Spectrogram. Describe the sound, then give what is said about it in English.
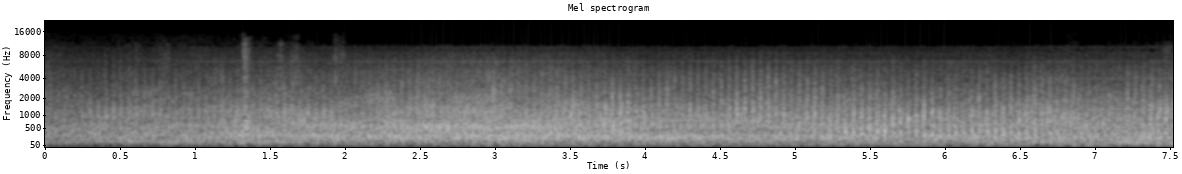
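A helicopter drones steadily in flight, loaded with measuring equipment, mostly bags of 10-foot-long aluminium poles, with the front seat removed. Its dense engine roar and rapid rotor chop fill the whole stretch, loud as heard from inside the cabin. “The helicopter pilot on board, he has a rifle for polar bears.”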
